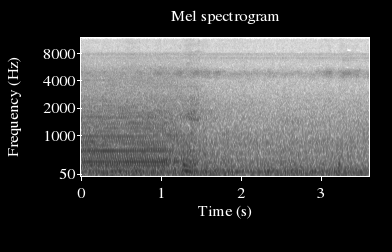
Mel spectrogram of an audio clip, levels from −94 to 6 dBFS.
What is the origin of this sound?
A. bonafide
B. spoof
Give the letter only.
A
